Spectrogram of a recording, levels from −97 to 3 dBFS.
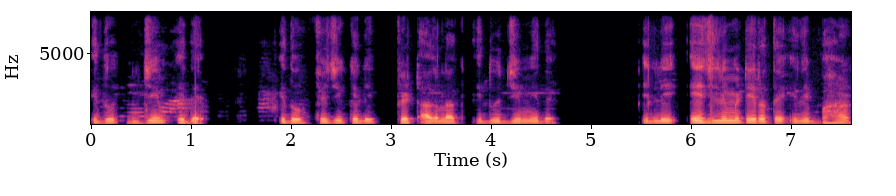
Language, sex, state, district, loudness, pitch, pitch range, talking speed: Kannada, male, Karnataka, Bijapur, -20 LUFS, 125 Hz, 120-135 Hz, 125 wpm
